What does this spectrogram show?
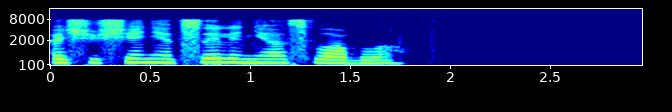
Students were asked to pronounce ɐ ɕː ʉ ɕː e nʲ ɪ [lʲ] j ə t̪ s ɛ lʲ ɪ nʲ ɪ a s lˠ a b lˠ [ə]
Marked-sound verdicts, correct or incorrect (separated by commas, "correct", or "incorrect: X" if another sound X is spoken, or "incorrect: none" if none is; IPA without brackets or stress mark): incorrect: none, correct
